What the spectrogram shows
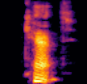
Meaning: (proper noun) A diminutive of the female given names Catherine and Caitlin
- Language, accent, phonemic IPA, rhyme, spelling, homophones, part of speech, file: English, Australia, /kæt/, -æt, Cat, cat / khat, proper noun / noun, En-au-Cat.ogg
